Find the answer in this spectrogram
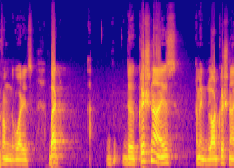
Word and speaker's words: Krishna: clearly for example rah they can't say easily like Krishna Krishna they say Krishna it's not Krishna it's Krishna or it's not even Krishna it's Krishna as we have learnt so they can't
